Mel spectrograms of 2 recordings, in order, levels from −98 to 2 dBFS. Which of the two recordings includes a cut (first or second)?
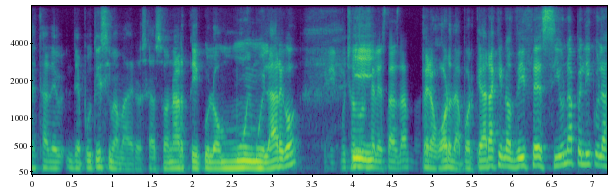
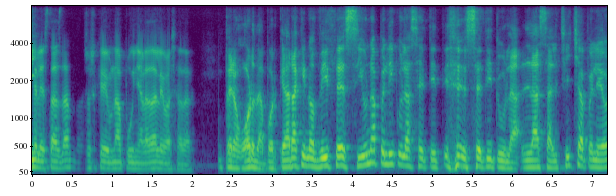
first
